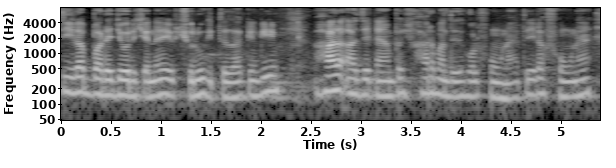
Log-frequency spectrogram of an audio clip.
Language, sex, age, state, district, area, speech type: Dogri, male, 18-30, Jammu and Kashmir, Kathua, rural, spontaneous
